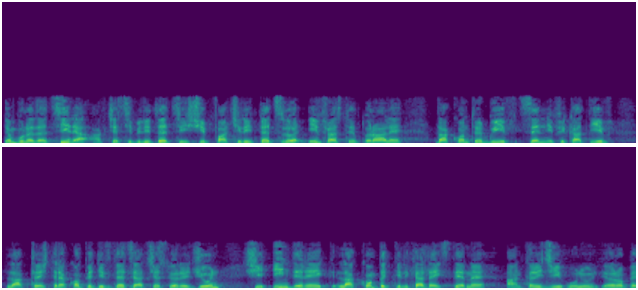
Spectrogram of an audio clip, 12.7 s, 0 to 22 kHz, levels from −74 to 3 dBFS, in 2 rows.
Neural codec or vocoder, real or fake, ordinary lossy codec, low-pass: codec, 24 kHz, 0.9 kbps, WavTokenizer, medium speech release version 2; fake; none; 7.2 kHz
